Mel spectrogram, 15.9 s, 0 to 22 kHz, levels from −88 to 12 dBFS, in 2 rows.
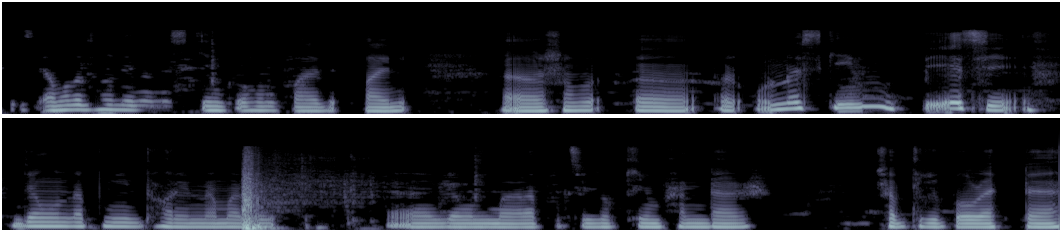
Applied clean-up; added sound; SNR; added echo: classical method Wiener filter.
